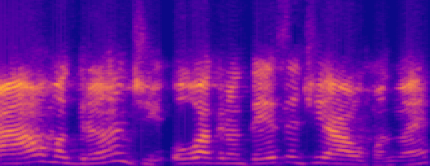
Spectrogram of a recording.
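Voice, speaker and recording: Fairly high in pitch, a woman speaks with ordinary pitch variation. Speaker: psychology instructor. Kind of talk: online lecture. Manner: fast.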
